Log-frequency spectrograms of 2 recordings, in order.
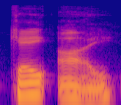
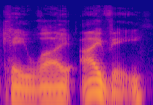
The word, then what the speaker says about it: Kyiv: Turns out for decades we've been spelling it wrong and pronouncing it wrong. So you used to see it K-I-E-V. It is now K-Y-I-V. And instead of Kiev, it's Kyiv.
